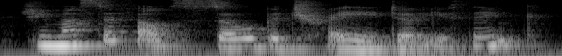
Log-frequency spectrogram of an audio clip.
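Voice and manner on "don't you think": usual speaking voice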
